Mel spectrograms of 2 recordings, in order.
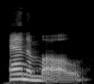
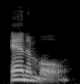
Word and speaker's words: animal: added a vowel sound it would sound a little bit strange like animal animal so we want to get rid of that vowel entirely and go straight from m into l animal in most syllables in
